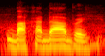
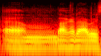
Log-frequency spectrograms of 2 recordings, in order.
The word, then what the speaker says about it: Bakadabri: Bakadabri everywhere. Bakadabri. Sometimes you spell it for us.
